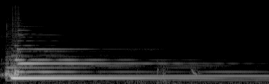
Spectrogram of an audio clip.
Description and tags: Mandolin Strum High G Chord
me playing my weber mandolin with a high g strum
chord, folk, g, major, Mandolin, strum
